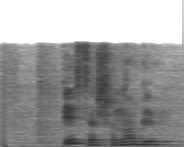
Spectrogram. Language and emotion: Russian, neutral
